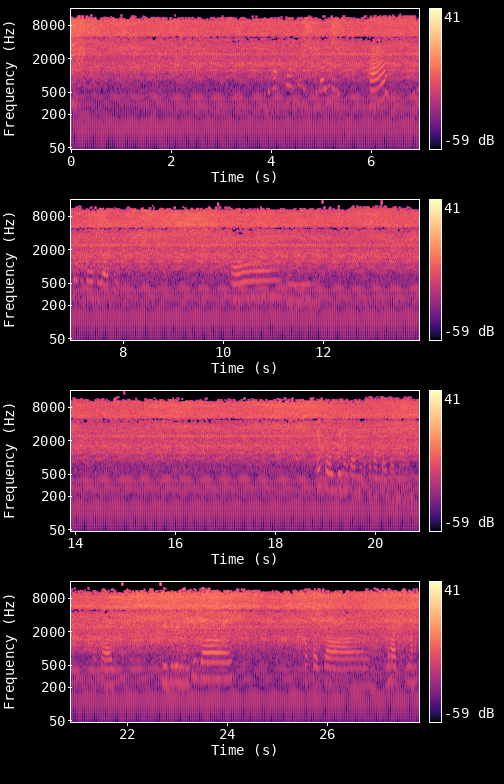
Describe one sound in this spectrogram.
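A pressure washer motor hums steadily.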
